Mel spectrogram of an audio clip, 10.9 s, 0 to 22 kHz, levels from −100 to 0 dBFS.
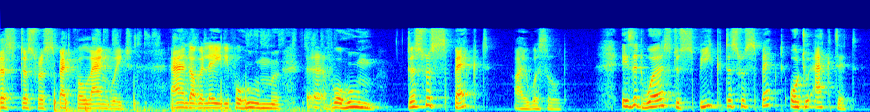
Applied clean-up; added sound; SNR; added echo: none; Writing; 12 dB; none.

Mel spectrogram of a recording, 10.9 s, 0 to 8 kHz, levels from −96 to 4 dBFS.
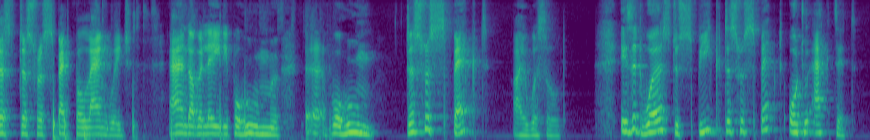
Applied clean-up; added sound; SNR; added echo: neural mask model RNNoise.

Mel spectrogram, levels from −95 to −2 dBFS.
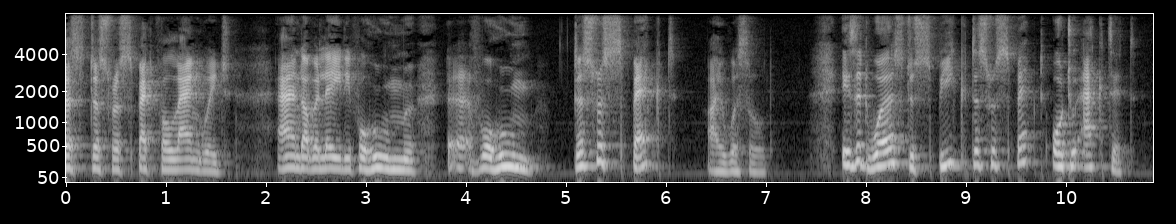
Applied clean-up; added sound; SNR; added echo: none; none; none; none.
